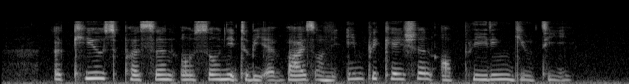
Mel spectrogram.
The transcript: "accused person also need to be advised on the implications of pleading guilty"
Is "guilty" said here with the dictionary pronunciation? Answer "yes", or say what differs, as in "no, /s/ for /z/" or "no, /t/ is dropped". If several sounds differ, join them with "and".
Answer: no, /l/ is dropped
